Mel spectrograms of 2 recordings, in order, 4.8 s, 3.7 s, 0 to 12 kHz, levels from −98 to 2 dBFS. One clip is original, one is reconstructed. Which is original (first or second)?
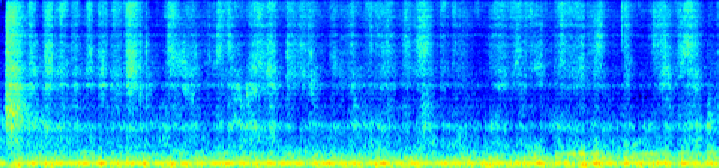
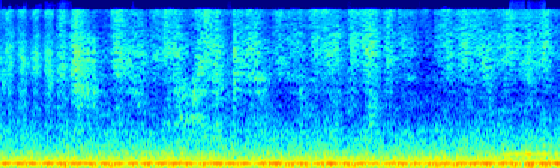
second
